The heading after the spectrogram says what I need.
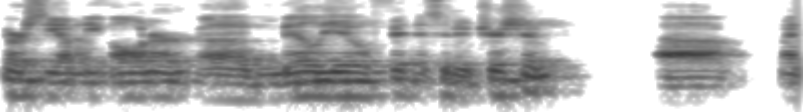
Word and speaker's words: MiLEO: and Milo where that came from it is pronounced Milo so if you can see the color scheme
